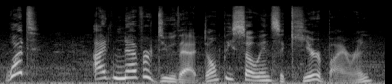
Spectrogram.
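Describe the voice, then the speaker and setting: A cheeky, joking ex-wrestler. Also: male voice, high-pitched, wildly swooping pitch, unhurried, a little hiss or hum, exaggerated voice. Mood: playful. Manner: playful, joking.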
